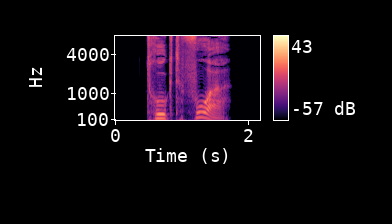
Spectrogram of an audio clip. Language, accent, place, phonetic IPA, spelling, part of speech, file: German, Germany, Berlin, [ˌtʁuːkt ˈfoːɐ̯], trugt vor, verb, De-trugt vor.ogg
- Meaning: second-person plural preterite of vortragen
